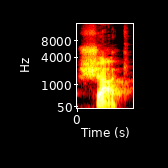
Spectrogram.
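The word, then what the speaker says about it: Shough: I know it's not it's not spelled like that at all but it's like shucking corn even though it looks like it's you know sh and then cough um it's Tyler shuck at quarterback um yeah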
